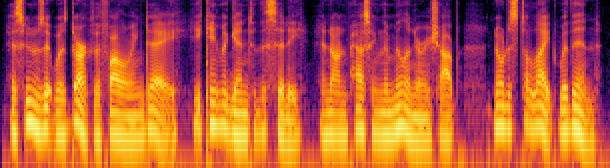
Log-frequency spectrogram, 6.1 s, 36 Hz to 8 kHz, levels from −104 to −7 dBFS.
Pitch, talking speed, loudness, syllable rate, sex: 110 Hz, 245 wpm, -20 LUFS, 6.6 syllables/s, male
